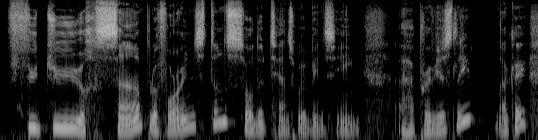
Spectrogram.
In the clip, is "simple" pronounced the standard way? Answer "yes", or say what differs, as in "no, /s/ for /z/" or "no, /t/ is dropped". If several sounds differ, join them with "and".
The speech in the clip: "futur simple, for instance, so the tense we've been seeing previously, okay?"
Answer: no, /m/ is dropped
